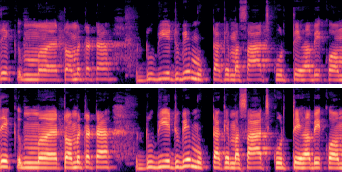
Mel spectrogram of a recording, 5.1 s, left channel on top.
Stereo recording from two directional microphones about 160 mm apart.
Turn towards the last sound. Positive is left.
turn(degrees=-35)  # may be behind; listen again after turning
